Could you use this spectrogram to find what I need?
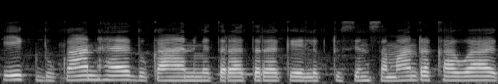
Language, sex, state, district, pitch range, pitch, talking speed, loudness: Hindi, female, Jharkhand, Garhwa, 180-195 Hz, 185 Hz, 170 wpm, -16 LUFS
